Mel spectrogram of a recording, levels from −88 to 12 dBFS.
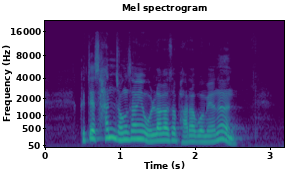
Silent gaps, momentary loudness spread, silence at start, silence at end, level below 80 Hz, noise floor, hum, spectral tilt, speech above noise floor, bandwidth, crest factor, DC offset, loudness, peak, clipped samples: none; 7 LU; 0.5 s; 0.6 s; -76 dBFS; -66 dBFS; none; -6.5 dB/octave; 33 dB; 16 kHz; 16 dB; under 0.1%; -34 LUFS; -18 dBFS; under 0.1%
